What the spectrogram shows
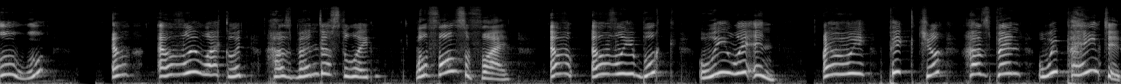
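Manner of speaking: very high, eerie, spooky ooh-woo voice. Asked to try the ooh-woo voice, the speaker gives it a go: ooh-woo voice. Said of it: "I'll try the ooh woo".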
